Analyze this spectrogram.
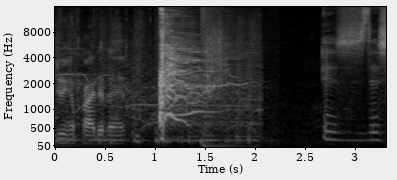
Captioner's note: Katya laughs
